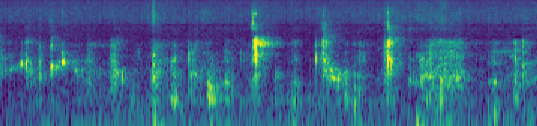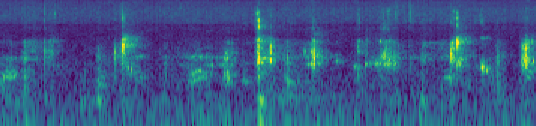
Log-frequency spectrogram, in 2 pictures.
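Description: Faint, wet chewing and lip-smacking of someone eating soft, ripe jackfruit, heard as scattered short clicks and smacks.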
